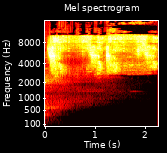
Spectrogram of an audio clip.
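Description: High-pitched hissing, crackling electric sound effect marking the hero's lightning power, fluttering unevenly throughout.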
